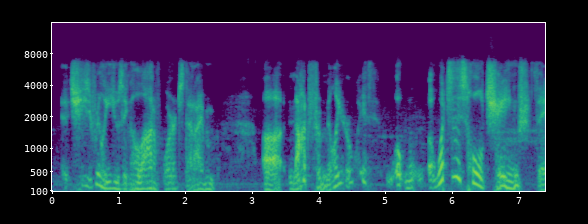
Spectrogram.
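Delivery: half-whispered stage-whisper aside. In character, tied up in a clump with others, half-whispering over to them. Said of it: "I'm kind of whispering over".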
